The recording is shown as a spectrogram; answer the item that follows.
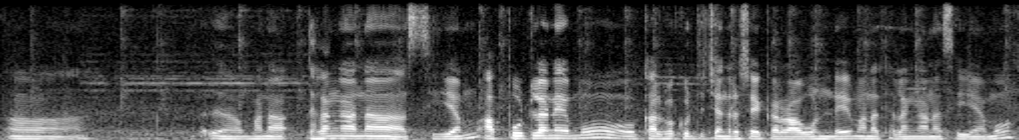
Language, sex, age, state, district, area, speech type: Telugu, male, 18-30, Telangana, Hyderabad, urban, spontaneous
